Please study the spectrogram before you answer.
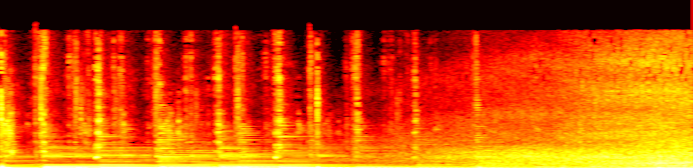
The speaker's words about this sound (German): Ja, ihr hört hier die Autos. Wir sind direkt an der Straße.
